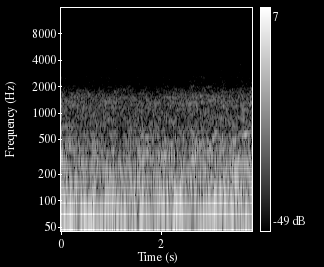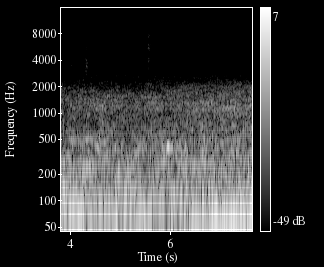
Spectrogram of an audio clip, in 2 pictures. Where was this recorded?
in a residential area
